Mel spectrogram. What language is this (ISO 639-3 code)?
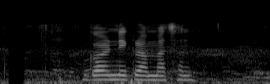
nep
